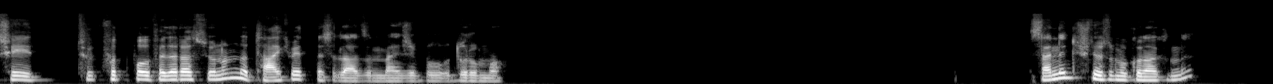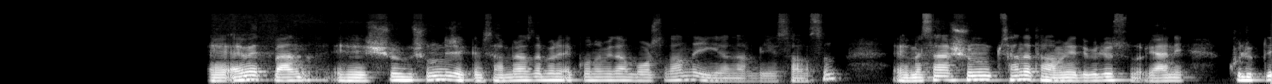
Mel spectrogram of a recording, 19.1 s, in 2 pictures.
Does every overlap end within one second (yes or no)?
yes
